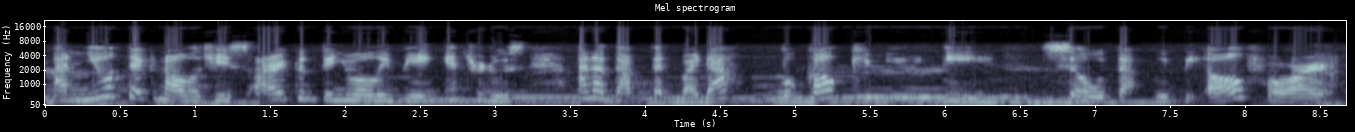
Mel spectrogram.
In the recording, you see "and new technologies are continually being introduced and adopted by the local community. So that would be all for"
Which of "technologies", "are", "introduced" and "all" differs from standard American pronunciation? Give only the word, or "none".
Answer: technologies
